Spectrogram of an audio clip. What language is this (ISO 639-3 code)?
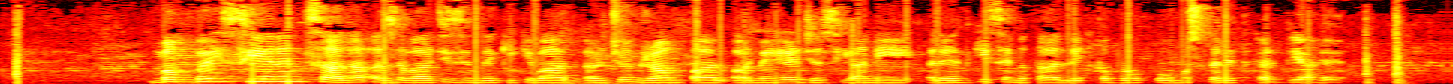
urd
